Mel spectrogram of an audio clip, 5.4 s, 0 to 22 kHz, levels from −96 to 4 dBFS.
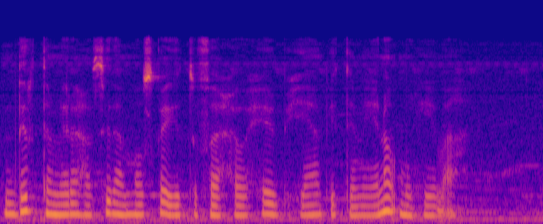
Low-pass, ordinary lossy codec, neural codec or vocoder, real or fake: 10.8 kHz; Opus, 64 kbps; none; real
